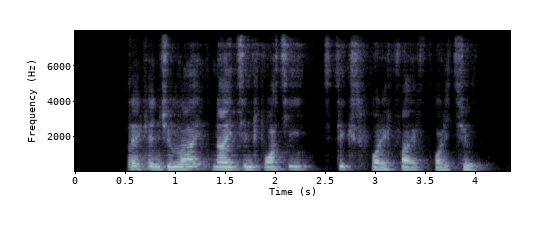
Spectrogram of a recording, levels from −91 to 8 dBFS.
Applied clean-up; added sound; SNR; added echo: neural mask model DeepFilterNet 3.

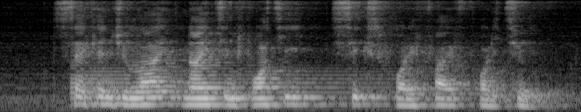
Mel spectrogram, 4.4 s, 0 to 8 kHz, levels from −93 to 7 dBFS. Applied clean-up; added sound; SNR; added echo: none; Keyboard (musical); 18 dB; reverberation time 1.1 s.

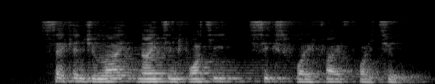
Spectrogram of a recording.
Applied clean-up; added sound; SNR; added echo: neural separator model SepFormer DNS4.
